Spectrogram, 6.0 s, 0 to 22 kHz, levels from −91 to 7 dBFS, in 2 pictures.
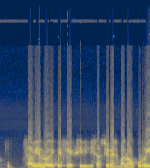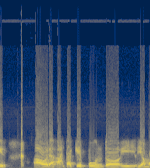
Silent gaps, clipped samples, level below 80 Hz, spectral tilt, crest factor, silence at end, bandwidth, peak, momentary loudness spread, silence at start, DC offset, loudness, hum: none; 0.3%; -44 dBFS; -5.5 dB/octave; 8 dB; 0 s; 15 kHz; 0 dBFS; 7 LU; 0.15 s; under 0.1%; -8 LUFS; none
